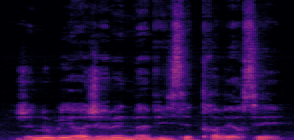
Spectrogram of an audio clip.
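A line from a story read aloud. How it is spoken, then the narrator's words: Sighing. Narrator (French): déclara Scrimshaw en soupirant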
